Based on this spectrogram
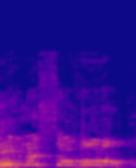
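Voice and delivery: very high, loud retort; insistent shout. Acted. Wife overruling Roger's doubts about the affair, shrieked insistence. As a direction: shout him down, voice leaping up. Insisting against his protest.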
